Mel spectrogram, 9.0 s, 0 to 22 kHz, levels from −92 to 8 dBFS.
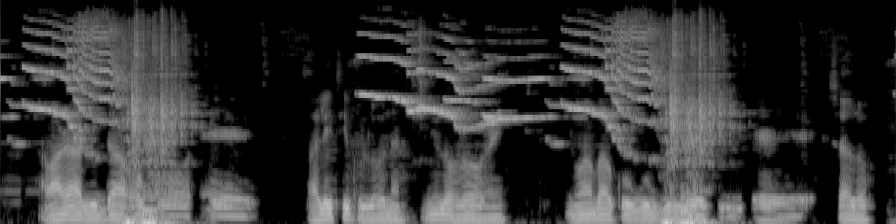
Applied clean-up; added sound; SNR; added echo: classical method Wiener filter.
